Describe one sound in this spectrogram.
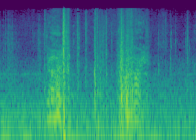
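Heavy blows land in a short scuffle.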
